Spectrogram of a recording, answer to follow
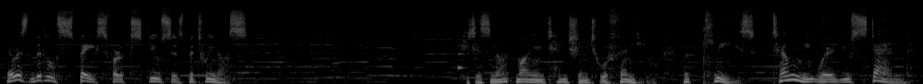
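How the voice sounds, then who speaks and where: An actor playing a stern, solemn adult male judge in a video game, speaking formally and in measured phrases. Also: on the low side, very animated. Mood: stern, pressing. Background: orchestral game music.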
